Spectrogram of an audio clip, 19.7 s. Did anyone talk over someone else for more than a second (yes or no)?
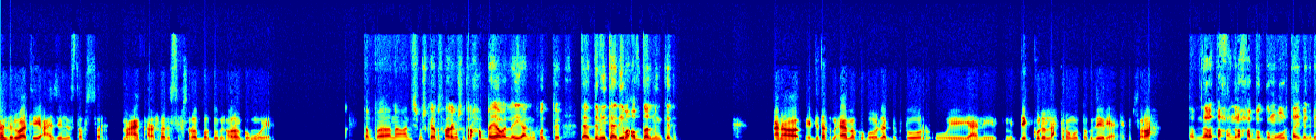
no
